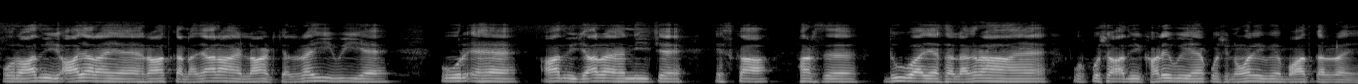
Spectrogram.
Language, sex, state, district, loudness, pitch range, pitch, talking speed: Hindi, male, Uttar Pradesh, Hamirpur, -23 LUFS, 130-145 Hz, 135 Hz, 180 wpm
